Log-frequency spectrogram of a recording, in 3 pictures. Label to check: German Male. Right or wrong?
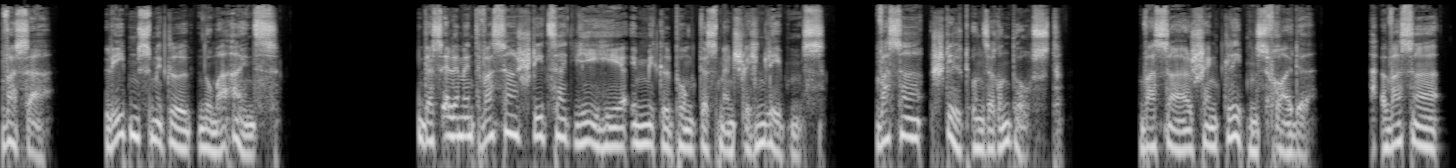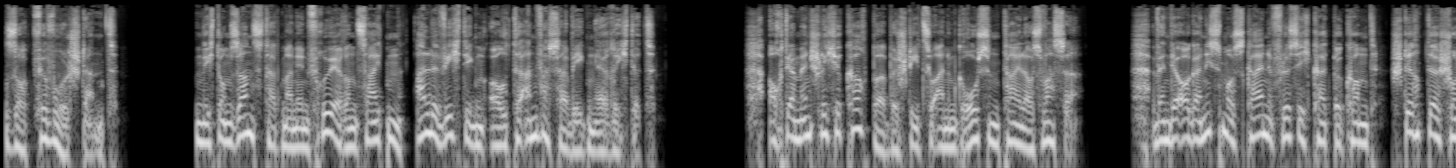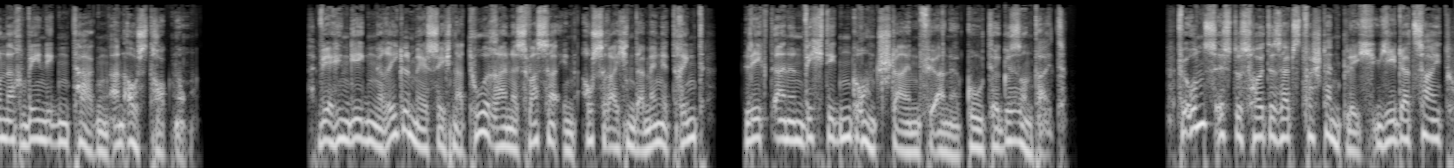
Right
